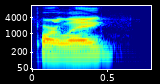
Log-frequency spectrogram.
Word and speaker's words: Parler: So like I said, it was originally supposed to be pronounced Parlay. I don't know why they spelled it the way they did. I guess if you're trying to spell it, the French spelling for parlay has an R in it. So to register a domain, you can't put the funny accents in whatever. So it ended up Parler. So here we are. Everyone pronounces it Parler.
